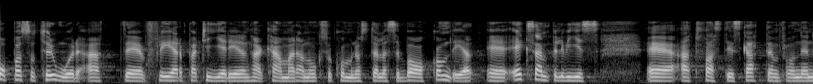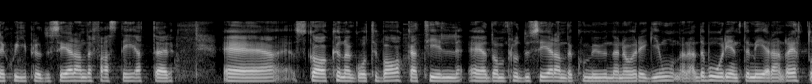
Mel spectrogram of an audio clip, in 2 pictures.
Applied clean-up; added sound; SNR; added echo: neural separator model SepFormer DNS4.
